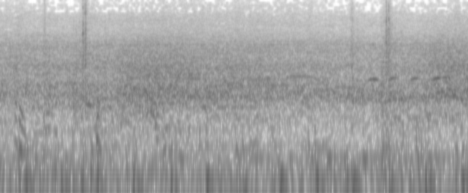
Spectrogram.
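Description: A puck cracks sharply off hockey sticks.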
